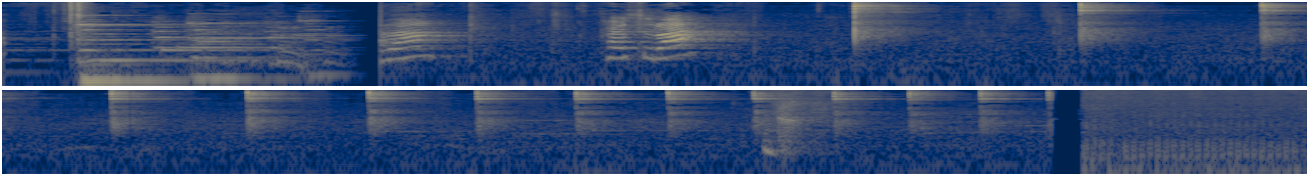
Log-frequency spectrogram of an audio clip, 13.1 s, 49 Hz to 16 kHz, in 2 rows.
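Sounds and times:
small ball bouncing on tile floor: 0:04.2 - 0:04.7, 0:05.3 - 0:11.8.

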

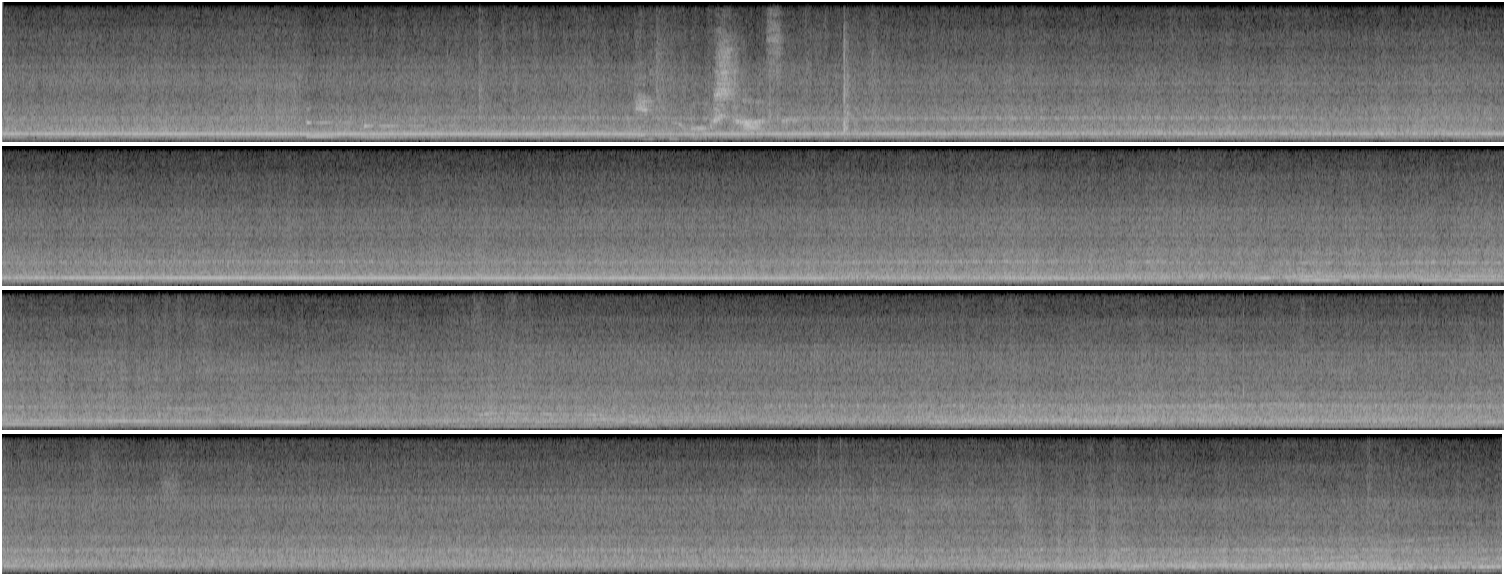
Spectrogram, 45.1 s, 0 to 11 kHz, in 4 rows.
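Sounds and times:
bus engine and drivetrain whine: 0:00.0 - 0:45.0.

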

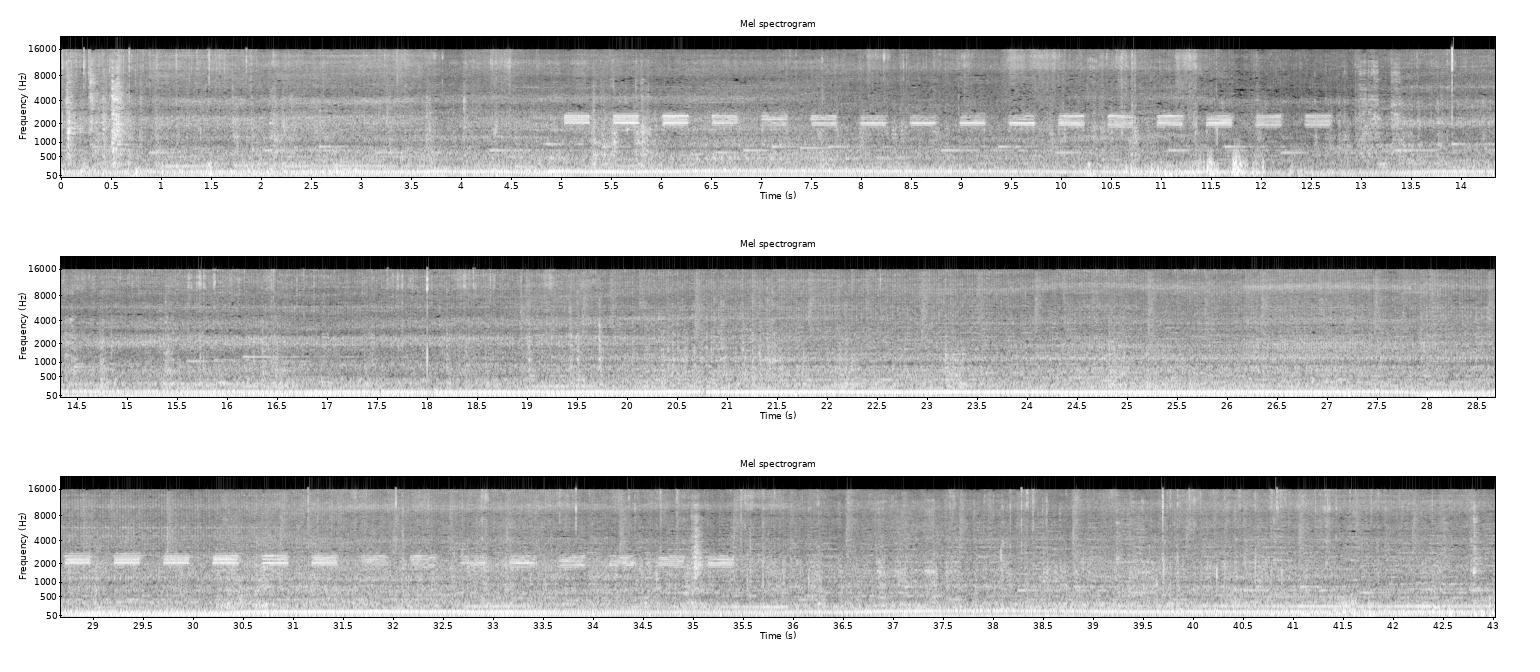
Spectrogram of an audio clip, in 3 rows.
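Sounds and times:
diesel engine running: 0:00.0 - 0:43.0
reversing alarm beeping: 0:04.8 - 0:13.4, 0:28.7 - 0:35.8.

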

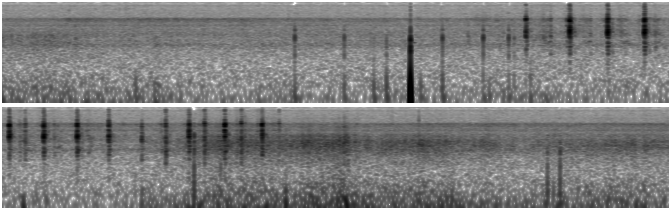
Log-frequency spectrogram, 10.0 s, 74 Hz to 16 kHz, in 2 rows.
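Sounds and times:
plastic squirt gun clicking: 0:03.9 - 0:07.2.

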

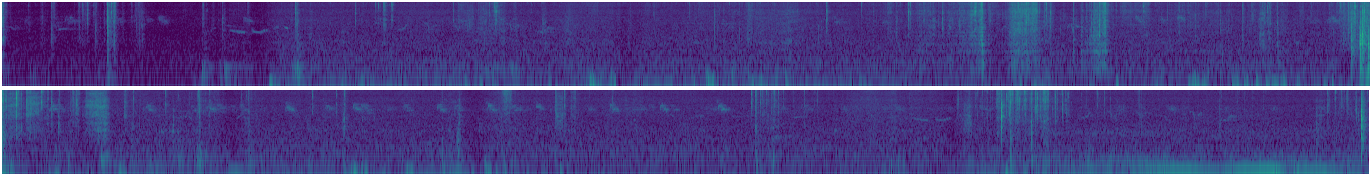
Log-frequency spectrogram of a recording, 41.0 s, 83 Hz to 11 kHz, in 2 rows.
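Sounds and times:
scissors cutting plastic net: 0:00.0 - 0:02.2
plastic mesh net rustling: 0:00.0 - 0:03.5, 0:06.8 - 0:08.6, 0:10.6 - 0:22.6, 0:34.8 - 0:37.6.

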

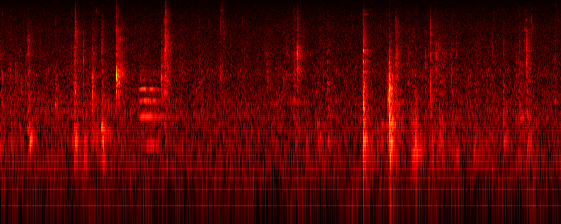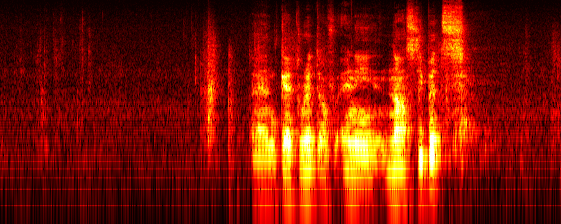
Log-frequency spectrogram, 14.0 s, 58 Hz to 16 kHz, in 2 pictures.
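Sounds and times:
lobster shell clicking and crackling: 0:00.0 - 0:08.3.

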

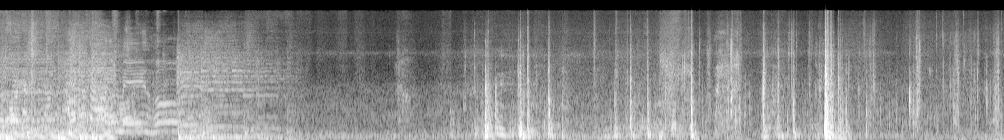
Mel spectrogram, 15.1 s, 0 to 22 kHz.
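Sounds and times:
truck door opening: 0:07.0 - 0:10.6, 0:11.4 - 0:12.8
truck door slamming shut: 0:12.4 - 0:12.7.

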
